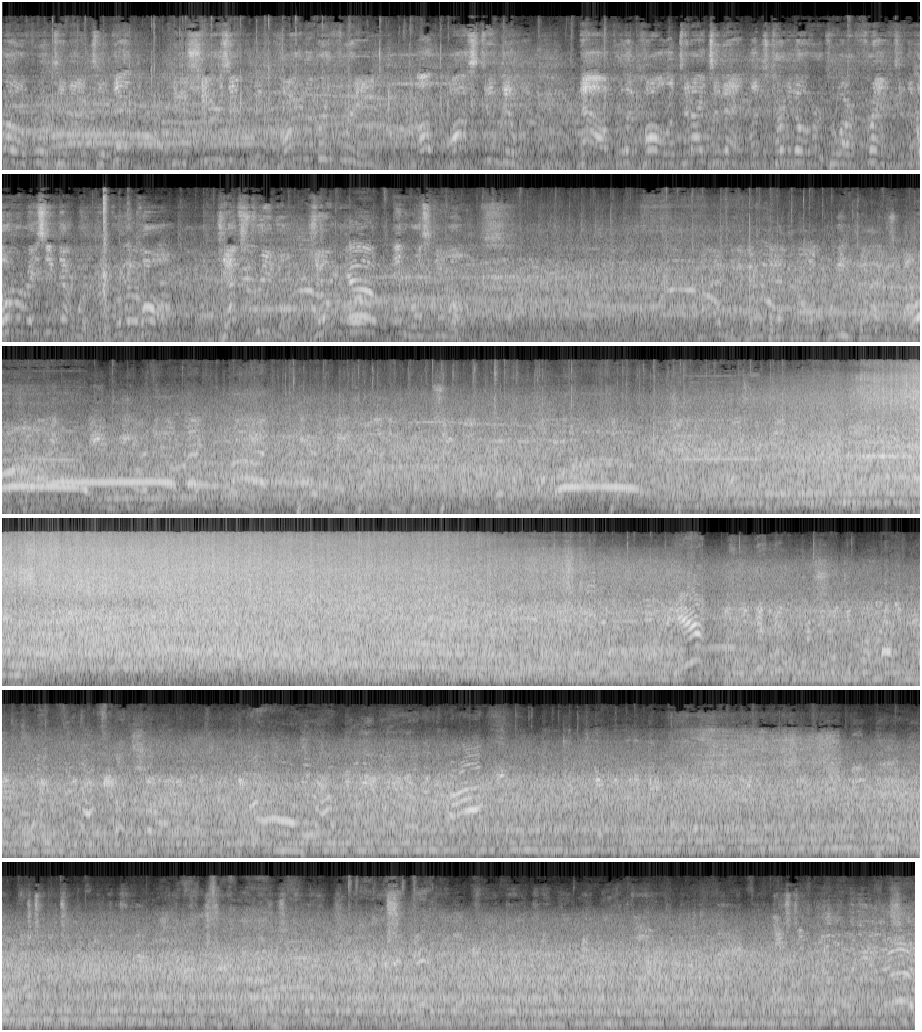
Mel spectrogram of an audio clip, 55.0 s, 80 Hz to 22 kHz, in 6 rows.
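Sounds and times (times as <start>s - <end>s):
crowd cheering and shouting: 0.0s - 55.0s
race cars passing: 0.0s - 55.0s.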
